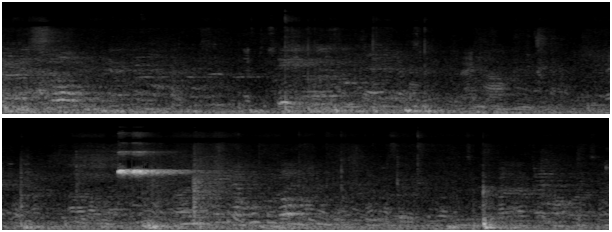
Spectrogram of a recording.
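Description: Young players call out to each other in a large echoing hall.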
